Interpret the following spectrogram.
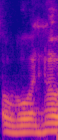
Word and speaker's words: Ubuntu: and by the way, in my language, Kinyarwanda, Ubuntu is pronounced as Ubuntu, which is pretty much just getting things for free.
